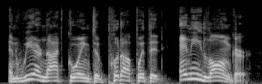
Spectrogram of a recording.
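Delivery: high, defiant protest at normal volume; understated shout. A narrator's reading. Arnold defying the governor over taxes, a mild high-pitched shout. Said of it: "shouted Arnold of Melchthal".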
